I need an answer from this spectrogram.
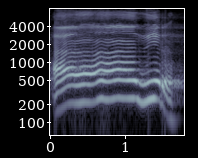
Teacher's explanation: Kemudian nun bertemu dengan zal, ini adalah ikhfa hakiki. Ini kita panjangkan, membacanya kita samarkan.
